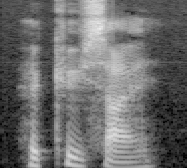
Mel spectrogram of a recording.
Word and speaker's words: Hokusai: Hokusai.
